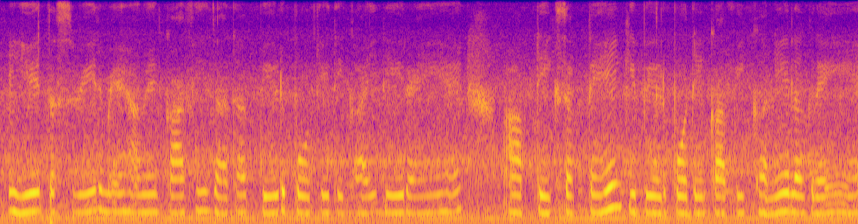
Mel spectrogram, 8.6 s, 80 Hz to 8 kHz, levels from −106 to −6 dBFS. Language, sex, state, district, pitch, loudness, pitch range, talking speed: Hindi, female, Chhattisgarh, Sarguja, 230 Hz, -18 LUFS, 225-235 Hz, 155 wpm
